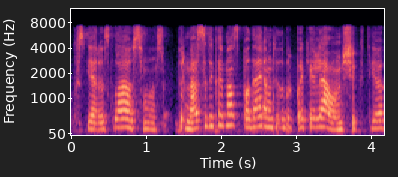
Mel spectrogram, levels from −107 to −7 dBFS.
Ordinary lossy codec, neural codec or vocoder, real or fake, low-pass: MP3, 96 kbps; none; real; 7.2 kHz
